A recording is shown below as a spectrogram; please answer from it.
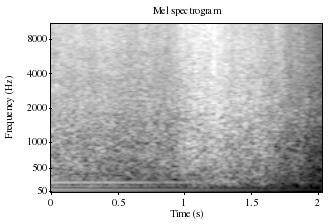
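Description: Tail of a logo sound effect: a held low note carried over from a hit just before, with a whooshing noise swell that peaks about a second in, then fades out near the end.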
